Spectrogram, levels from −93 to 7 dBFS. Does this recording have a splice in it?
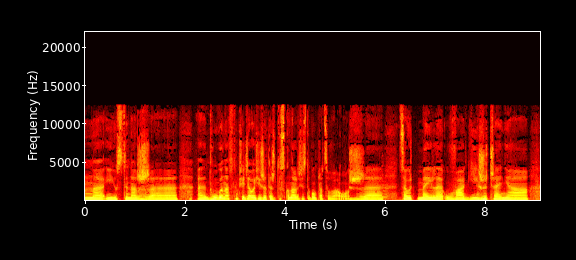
yes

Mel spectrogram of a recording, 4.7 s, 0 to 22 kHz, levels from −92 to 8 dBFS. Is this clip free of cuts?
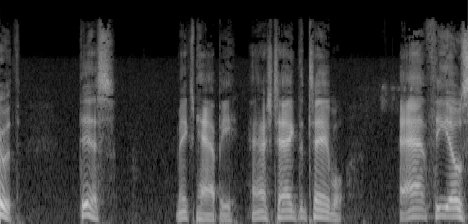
no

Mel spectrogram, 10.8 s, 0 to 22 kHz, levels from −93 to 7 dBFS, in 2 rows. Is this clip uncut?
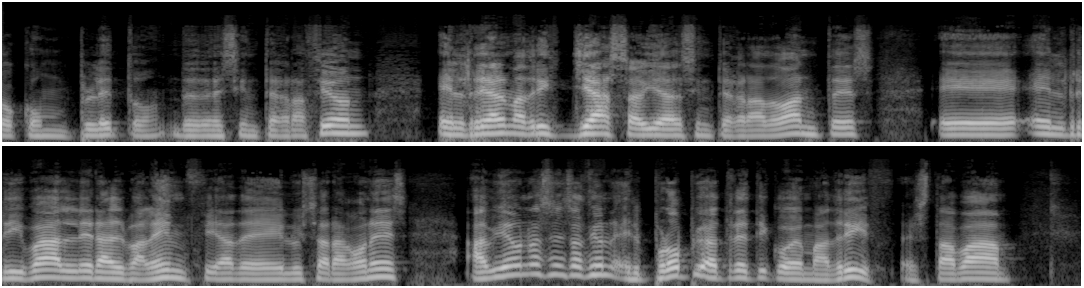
yes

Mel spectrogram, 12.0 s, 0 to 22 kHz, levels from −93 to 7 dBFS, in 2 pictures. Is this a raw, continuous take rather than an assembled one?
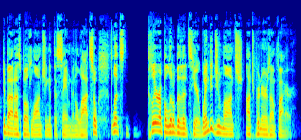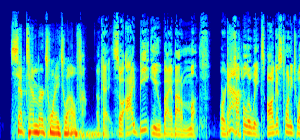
no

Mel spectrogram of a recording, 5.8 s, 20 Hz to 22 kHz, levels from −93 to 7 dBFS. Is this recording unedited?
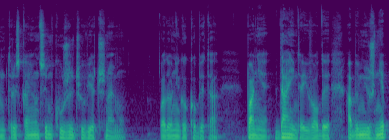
no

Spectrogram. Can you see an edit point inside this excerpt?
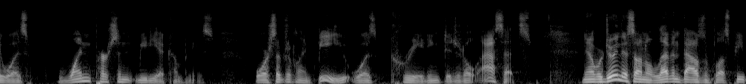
no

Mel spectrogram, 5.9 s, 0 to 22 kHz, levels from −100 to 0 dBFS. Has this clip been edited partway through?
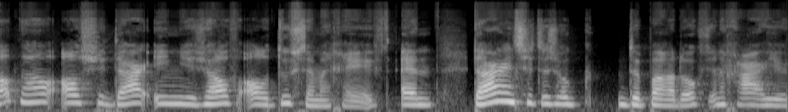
yes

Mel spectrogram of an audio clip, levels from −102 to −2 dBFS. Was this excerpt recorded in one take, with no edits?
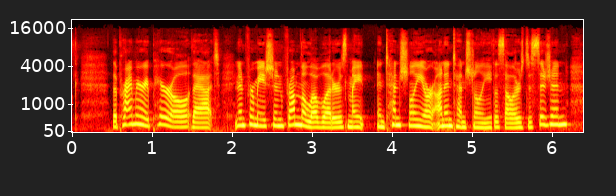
no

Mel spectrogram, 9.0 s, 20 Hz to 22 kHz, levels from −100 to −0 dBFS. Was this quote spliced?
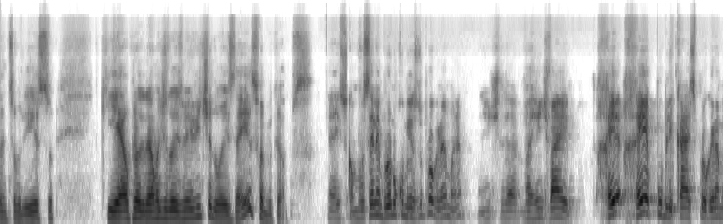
yes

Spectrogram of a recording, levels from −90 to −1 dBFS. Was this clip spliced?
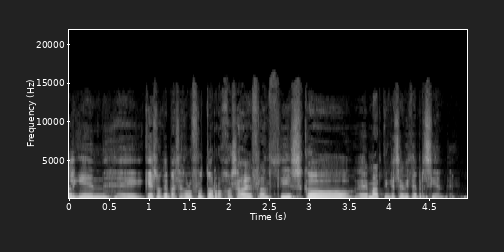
no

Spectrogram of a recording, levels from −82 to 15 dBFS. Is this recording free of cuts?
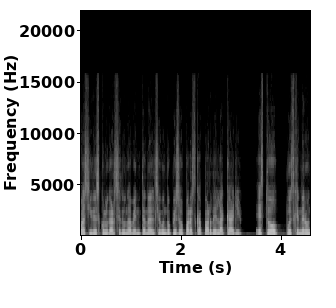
no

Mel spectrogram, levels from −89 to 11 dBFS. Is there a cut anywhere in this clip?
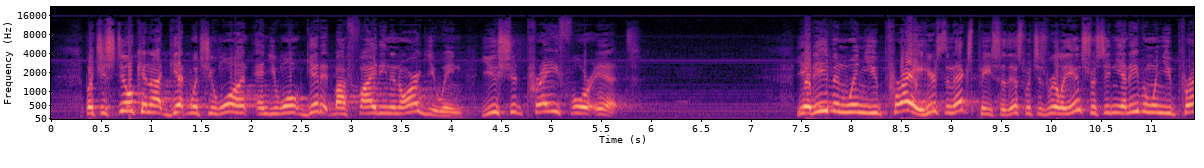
no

